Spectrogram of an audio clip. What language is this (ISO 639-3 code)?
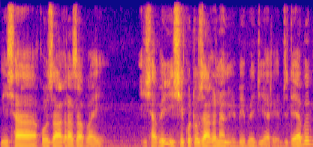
brx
